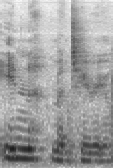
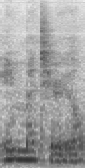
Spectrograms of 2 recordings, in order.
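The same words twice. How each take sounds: First: It begins with an 'in' sound before m. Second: It begins with an 'im' sound before m. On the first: The speaker calls it wrong. "it's hard to say immaterial" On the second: The speaker calls it right. "so we say immaterial"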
